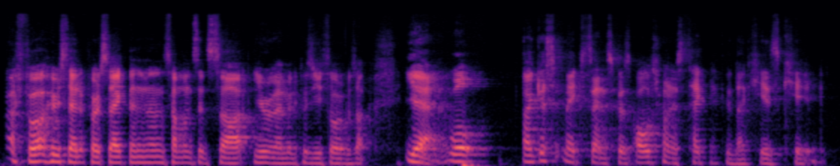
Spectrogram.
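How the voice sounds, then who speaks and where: A man's voice: mid-range voice, fast talker, pushed and bright. A man co-hosting a casual podcast livestream, chatty, laughing often and swearing casually. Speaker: podcast co-host.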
